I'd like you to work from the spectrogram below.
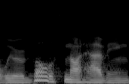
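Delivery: voice breaking, cracking. Apologizing for rambling while telling a story; voice cracking. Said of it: "I don't know why I voice cracked there".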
